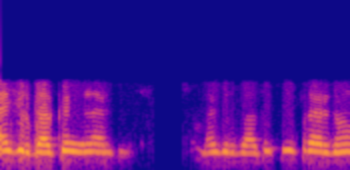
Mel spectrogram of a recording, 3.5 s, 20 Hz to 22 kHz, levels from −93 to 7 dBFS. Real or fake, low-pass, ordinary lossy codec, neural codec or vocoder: real; 3.6 kHz; Opus, 24 kbps; none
